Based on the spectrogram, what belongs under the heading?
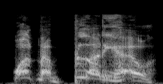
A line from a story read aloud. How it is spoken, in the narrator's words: he roared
